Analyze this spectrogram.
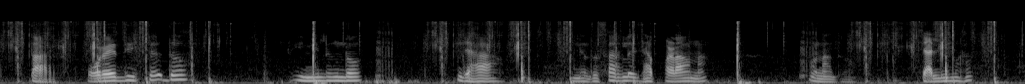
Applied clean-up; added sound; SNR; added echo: none; Chink, clink / Domestic sounds, home sounds; 8 dB; none.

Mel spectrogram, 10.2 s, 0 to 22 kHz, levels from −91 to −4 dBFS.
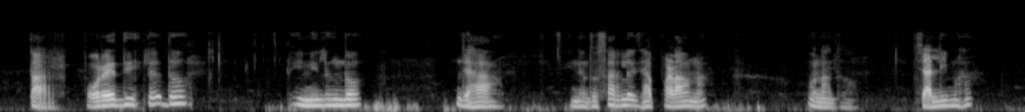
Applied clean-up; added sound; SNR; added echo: none; none; none; none.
